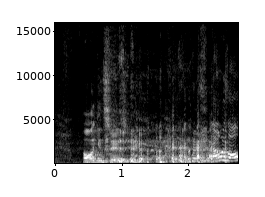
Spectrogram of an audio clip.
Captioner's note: both laughs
